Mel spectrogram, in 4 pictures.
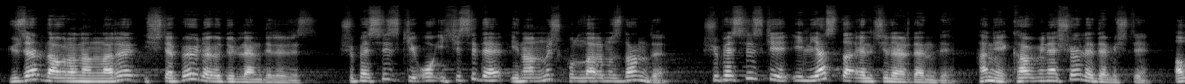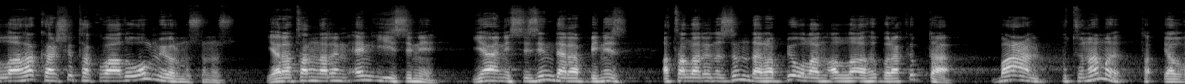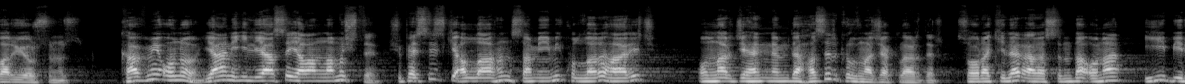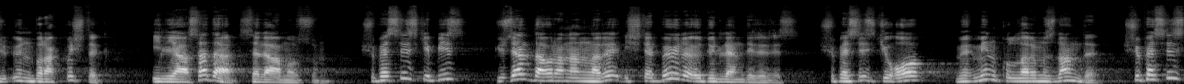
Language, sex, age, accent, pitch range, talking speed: Turkish, male, 50-69, native, 135-180 Hz, 105 wpm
